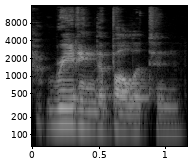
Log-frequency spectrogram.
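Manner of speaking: ordinary delivery, nothing marked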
